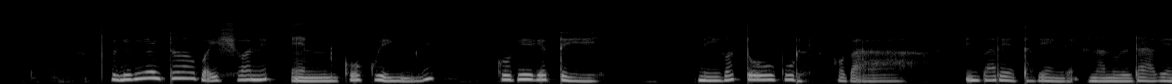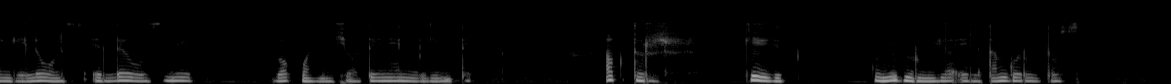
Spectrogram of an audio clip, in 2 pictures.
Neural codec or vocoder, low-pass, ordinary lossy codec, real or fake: codec, 16 kHz, 4 kbps, FunCodec, trained on LibriTTS, 50 frames a second; 7.2 kHz; none; fake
